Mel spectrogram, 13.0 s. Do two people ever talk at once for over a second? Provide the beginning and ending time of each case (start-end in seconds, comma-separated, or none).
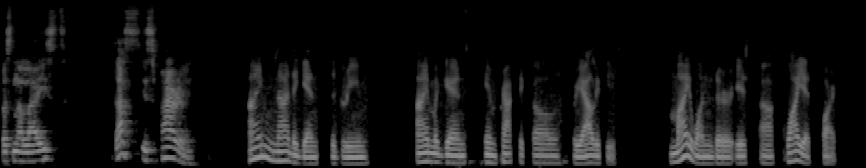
none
